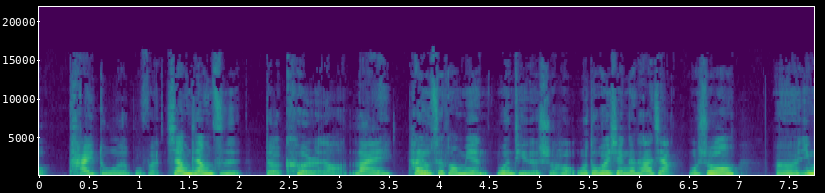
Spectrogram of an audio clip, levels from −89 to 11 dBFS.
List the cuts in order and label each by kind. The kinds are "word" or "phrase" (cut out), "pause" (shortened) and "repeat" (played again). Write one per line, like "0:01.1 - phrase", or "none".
0:01.2 - pause
0:06.4 - pause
